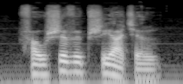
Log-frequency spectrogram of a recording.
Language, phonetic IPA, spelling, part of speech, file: Polish, [fawˈʃɨvɨ pʃɨˈjät͡ɕɛl], fałszywy przyjaciel, phrase / noun, Pl-fałszywy przyjaciel.ogg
